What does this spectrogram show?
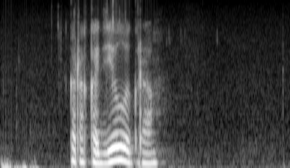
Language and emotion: Russian, neutral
